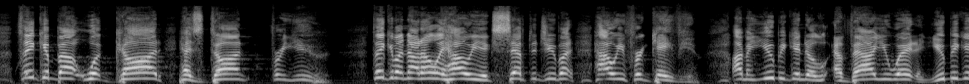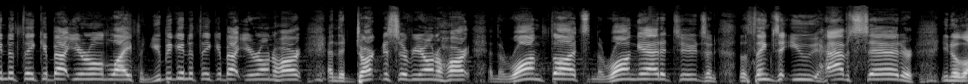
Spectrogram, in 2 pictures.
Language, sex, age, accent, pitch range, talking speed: English, male, 50-69, American, 225-285 Hz, 215 wpm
